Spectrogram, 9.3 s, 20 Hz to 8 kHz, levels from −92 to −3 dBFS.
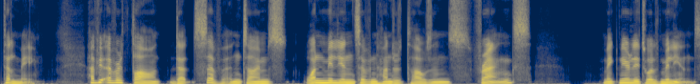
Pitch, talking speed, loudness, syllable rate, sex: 150 Hz, 120 wpm, -17 LUFS, 4.1 syllables/s, male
